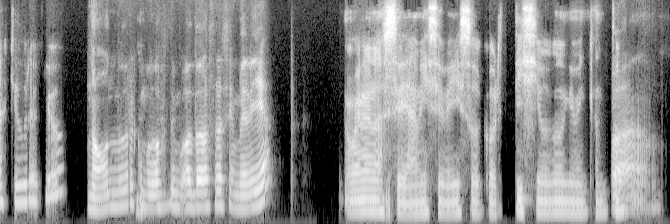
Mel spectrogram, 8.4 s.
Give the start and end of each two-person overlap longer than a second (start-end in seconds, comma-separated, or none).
none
